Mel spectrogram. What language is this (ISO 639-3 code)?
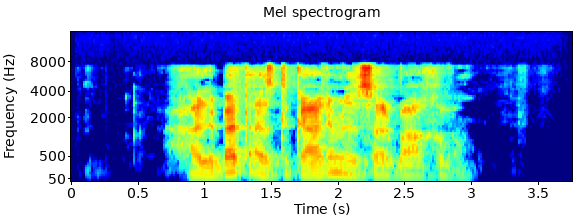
kur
